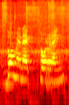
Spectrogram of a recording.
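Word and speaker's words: Domènec Torrent: Agora falando um pouquinho do Mengão, que está muito próximo de anunciar o seu novo técnico, Domenech Torrent, que esse é o certo.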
